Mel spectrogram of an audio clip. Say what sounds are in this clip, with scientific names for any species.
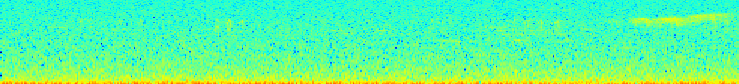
Loxia leucoptera, Catharus guttatus, Setophaga caerulescens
